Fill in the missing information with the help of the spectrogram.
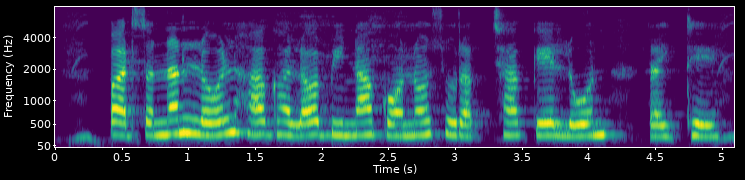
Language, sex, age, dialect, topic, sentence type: Chhattisgarhi, female, 60-100, Central, banking, statement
